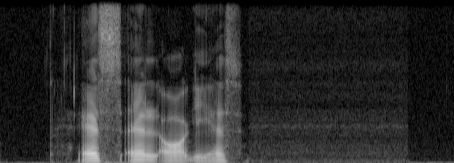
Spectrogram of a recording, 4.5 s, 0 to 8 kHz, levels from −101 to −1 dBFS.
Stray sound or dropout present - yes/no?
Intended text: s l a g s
no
